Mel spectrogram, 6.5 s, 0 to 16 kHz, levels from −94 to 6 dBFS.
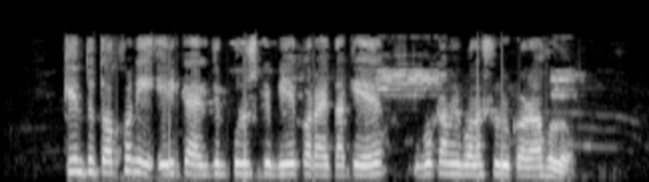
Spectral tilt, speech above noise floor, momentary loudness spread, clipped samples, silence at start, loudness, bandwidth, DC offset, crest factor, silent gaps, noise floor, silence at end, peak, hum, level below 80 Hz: -3.5 dB/octave; 60 dB; 3 LU; under 0.1%; 0.65 s; -14 LUFS; 7.6 kHz; under 0.1%; 14 dB; none; -73 dBFS; 0.75 s; 0 dBFS; none; -52 dBFS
